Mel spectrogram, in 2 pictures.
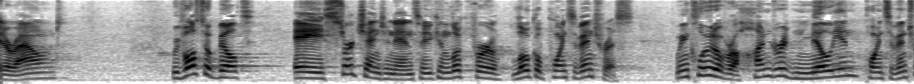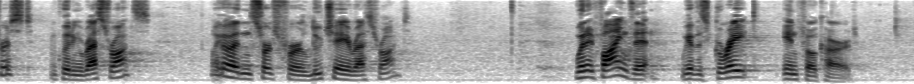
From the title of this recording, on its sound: Apple Special Event, September 2012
